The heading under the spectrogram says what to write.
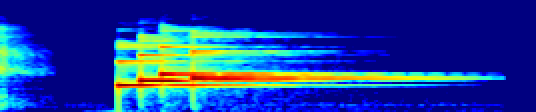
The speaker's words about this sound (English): Ring the bell.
